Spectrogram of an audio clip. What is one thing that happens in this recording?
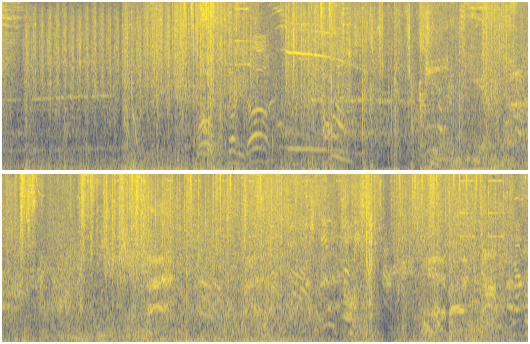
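A rapid gun fires bursts of shots.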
